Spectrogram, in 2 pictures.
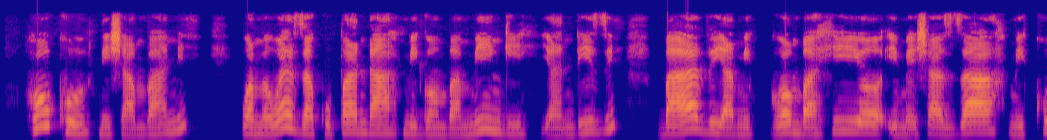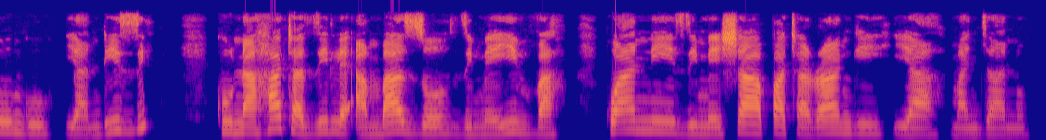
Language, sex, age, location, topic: Swahili, female, 36-49, Nakuru, agriculture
